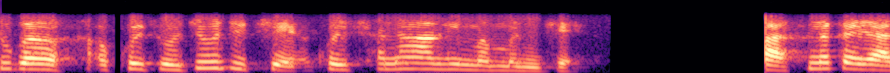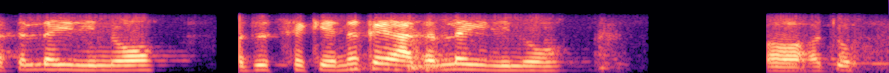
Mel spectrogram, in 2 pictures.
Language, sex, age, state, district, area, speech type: Manipuri, female, 60+, Manipur, Imphal East, rural, conversation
